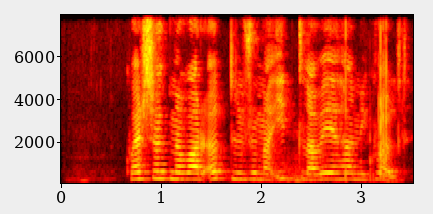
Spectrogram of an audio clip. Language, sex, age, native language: Icelandic, male, 11, Icelandic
